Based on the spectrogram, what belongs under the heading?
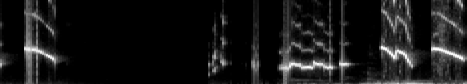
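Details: Male Oriental magpie-robin singing to court a female: a sharp descending whistle, faint chips, a sustained wavering whistled phrase, then two more falling slurred whistles over low rumbling noise.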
